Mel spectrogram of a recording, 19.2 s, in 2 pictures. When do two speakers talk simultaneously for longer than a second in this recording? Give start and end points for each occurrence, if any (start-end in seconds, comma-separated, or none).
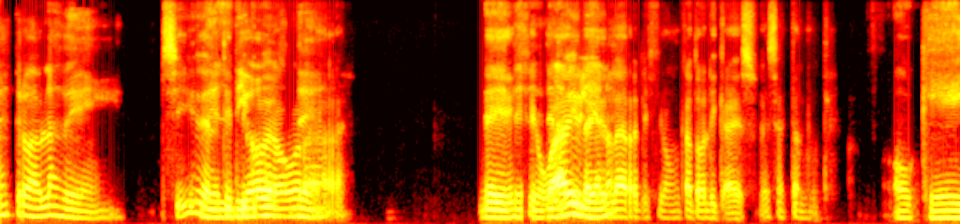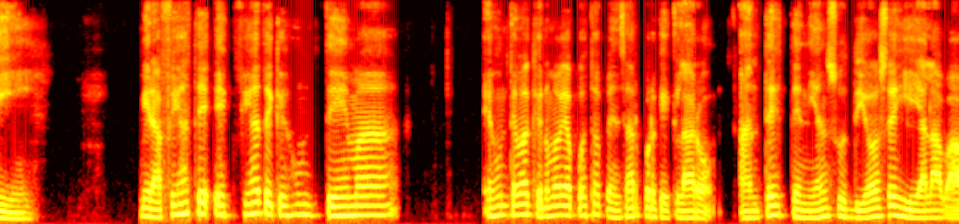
2.0-3.3, 4.8-6.2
